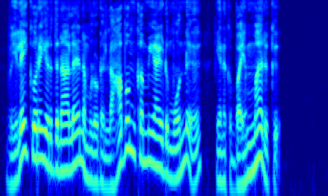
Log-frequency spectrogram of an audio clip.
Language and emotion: Tamil, fearful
